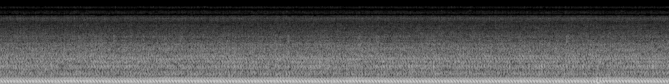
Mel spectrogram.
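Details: Craftsman 5000 W generator at full speed with only an LED bulb plugged in, effectively no load: steady, even drone at constant speed, no surging or hunting; normal no-load running.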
